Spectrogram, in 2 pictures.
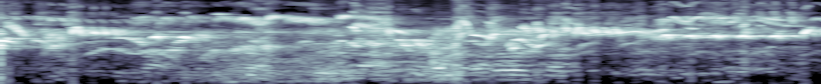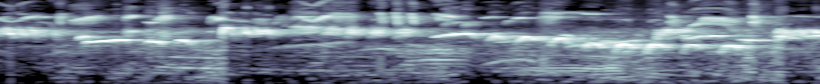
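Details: Orange-headed thrush (anis merah), a champion bird in full 'gacor teler' song, used as a lure to make other kept birds sing: a dense, unbroken stream of high, varied whistles, slurred rising and falling phrases and quick trills.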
